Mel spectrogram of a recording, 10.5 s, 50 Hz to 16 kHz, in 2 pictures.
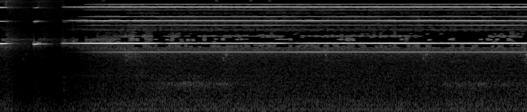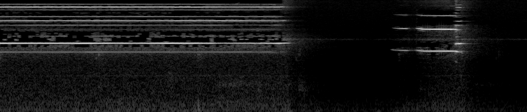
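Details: Addzest APA-4320 power amplifier emitting a thin, piercing high whine of several steady pitches in short bursts, traced to a coil inside once the lid was opened; coil whine.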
